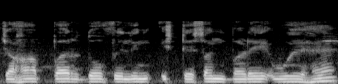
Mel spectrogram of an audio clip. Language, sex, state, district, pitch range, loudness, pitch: Hindi, male, Rajasthan, Jaipur, 125-130 Hz, -13 LUFS, 130 Hz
